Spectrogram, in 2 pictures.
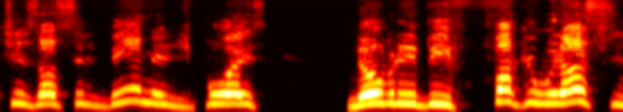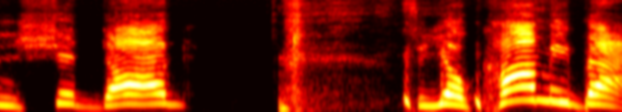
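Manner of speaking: scornful, satirical put-on send-up delivery. Playing back a satirical clip, doing a mocking impression of someone. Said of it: "So I am clearly mocking him there".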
